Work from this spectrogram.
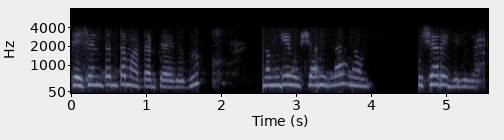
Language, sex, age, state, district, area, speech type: Kannada, female, 18-30, Karnataka, Dharwad, urban, conversation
